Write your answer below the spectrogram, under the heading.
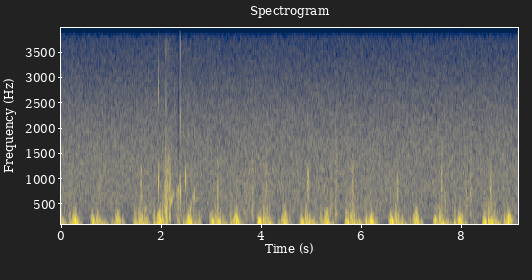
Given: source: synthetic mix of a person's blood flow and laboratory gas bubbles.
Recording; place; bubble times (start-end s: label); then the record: Doppler ultrasound of blood flow; precordium
1.92-2.44 s: bubbles
2.46-2.83 s: bubbles
From the record:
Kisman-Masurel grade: 212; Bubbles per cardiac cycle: several, 3 to 8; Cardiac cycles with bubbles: 1 to 10%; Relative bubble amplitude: moderate (0.250 to 0.450); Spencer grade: 1 (occasional bubble signal discernible with the cardiac motion signal, with majority of cardiac periods free of bubbles); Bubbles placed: anywhere in the cardiac cycle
